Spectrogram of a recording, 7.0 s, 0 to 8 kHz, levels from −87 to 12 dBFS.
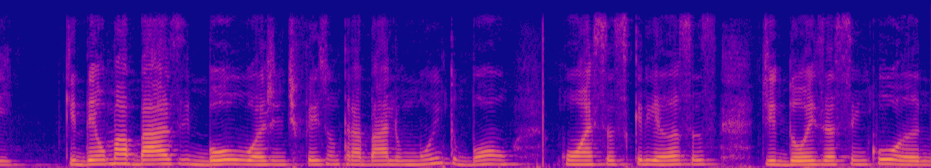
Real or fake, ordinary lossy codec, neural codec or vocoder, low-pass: fake; none; codec, 16 kHz, 8 kbps, FreqCodec, larger model; 7.2 kHz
